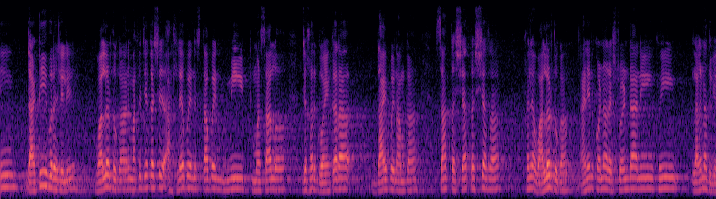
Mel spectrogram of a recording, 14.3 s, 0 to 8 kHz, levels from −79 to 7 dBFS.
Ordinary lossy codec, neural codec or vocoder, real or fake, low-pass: none; vocoder, 44.1 kHz, 128 mel bands every 256 samples, BigVGAN v2; fake; 7.2 kHz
